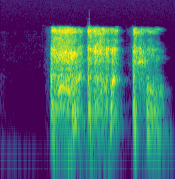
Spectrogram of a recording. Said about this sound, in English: I'm now about to cough.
